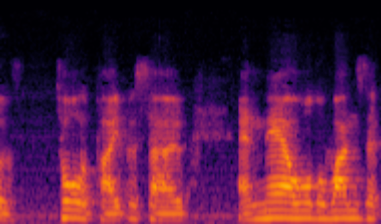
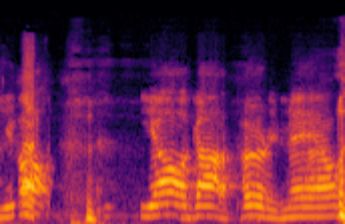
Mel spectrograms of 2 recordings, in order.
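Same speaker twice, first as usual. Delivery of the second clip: mock Southern drawl; 5 semitones higher, 6 dB louder, slower than usual. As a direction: fake American Southern accent, loud and pitched up. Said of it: "cut the thick Australian accent".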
